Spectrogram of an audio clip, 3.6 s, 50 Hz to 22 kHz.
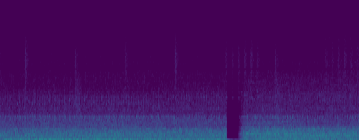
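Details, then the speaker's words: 2004 Honda Accord LX V6 after replacing radiator and AC condenser fans, engine idling with AC on: steady, even whoosh of both fans over a smooth idle, no rubbing, ticking or wobble; both spinning normally. "Look at that. Both of them spinning. So, that's the end of the install, guys."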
